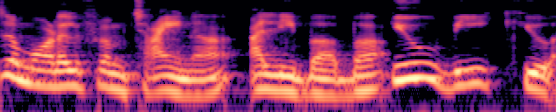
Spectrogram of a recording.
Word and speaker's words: QVQ: model from China Alibaba qvq I think it's pronounced quick this is a 72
